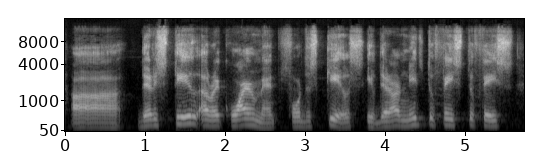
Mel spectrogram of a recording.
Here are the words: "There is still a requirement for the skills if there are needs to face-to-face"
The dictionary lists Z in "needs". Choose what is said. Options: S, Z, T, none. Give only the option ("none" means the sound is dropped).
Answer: none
